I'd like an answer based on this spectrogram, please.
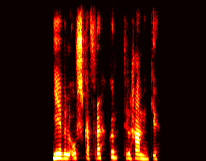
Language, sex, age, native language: Icelandic, female, 30-39, Icelandic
